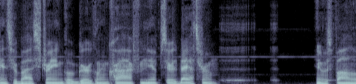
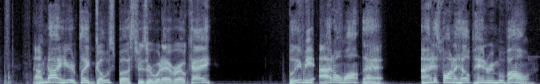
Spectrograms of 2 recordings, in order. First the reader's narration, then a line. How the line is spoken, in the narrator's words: I called out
